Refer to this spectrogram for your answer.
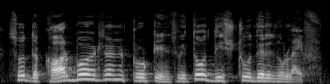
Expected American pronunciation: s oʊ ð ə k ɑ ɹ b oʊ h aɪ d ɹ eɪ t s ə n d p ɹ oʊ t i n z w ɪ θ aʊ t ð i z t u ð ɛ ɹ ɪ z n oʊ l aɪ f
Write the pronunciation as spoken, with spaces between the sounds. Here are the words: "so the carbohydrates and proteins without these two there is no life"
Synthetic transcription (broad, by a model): s oʊ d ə k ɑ ɹ b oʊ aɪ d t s ə n d p ɹ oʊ t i n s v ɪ t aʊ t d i s t u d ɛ ɹ ɪ z n oʊ l aɪ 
